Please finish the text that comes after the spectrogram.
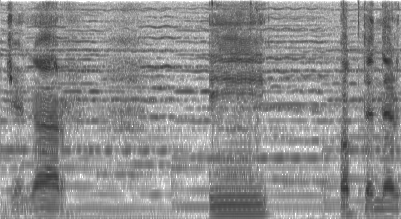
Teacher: Llegar y obtener terminan en R ambas, así que la sílaba tónica es la última, respectivamente gar y ner.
